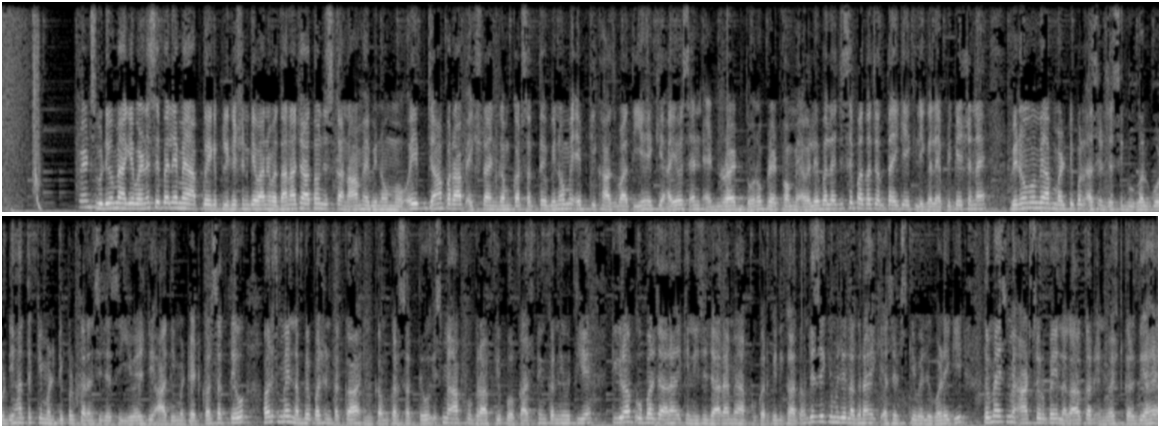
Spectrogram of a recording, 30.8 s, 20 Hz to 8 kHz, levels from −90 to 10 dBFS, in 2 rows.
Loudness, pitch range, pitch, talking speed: -19 LUFS, 140-170 Hz, 150 Hz, 250 wpm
